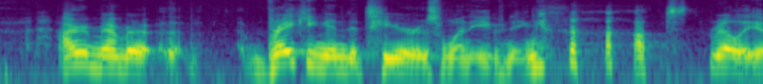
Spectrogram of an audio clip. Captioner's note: laughs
